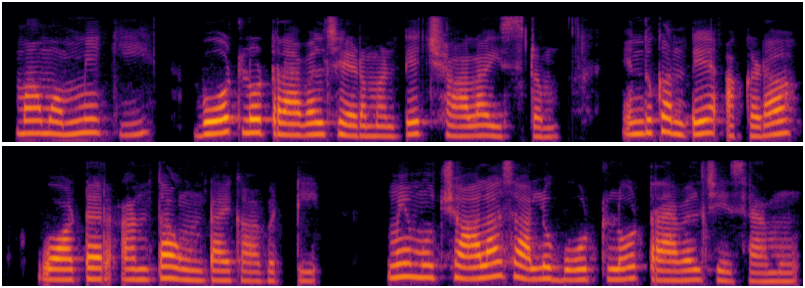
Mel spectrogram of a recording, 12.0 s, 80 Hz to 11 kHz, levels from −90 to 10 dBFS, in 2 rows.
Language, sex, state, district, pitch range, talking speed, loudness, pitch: Telugu, female, Andhra Pradesh, Chittoor, 225-280 Hz, 115 wpm, -20 LUFS, 250 Hz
